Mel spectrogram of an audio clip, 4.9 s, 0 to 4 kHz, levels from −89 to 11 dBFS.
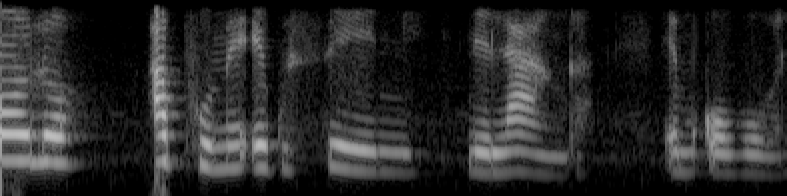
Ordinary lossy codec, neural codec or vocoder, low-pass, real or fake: none; none; 3.6 kHz; real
